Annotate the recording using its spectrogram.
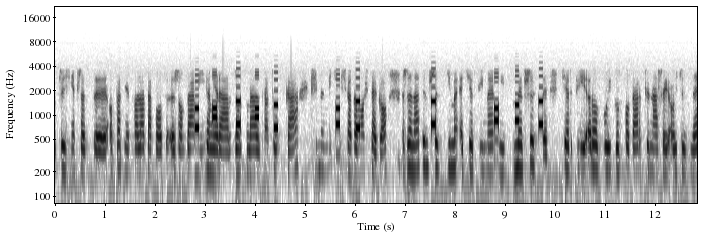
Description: DTMF, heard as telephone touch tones, dialled by hand, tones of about 80 ms. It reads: 1*6*2 43 6 786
